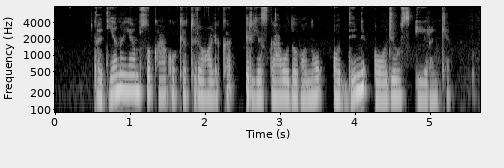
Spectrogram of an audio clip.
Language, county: Lithuanian, Telšiai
